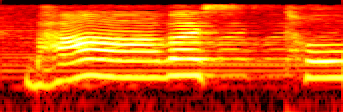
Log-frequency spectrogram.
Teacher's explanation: ಭಾವಸ್ತೋ ವ ಮೇಲೆ ಆಘಾತ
